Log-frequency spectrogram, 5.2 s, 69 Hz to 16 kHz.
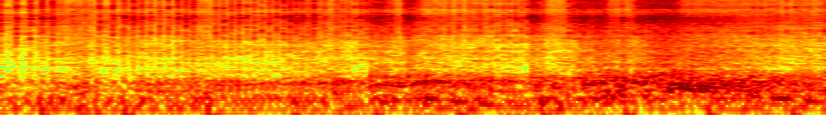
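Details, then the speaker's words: Homemade kart with a Suzuki GS500 motorcycle twin engine, first start after wiring the coils and starter button: it fires right up into a steady throbbing idle, then climbs smoothly as it's revved. "we have gas and power here we give the coil a negative start signal and there it is Yes sir we have it guys"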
